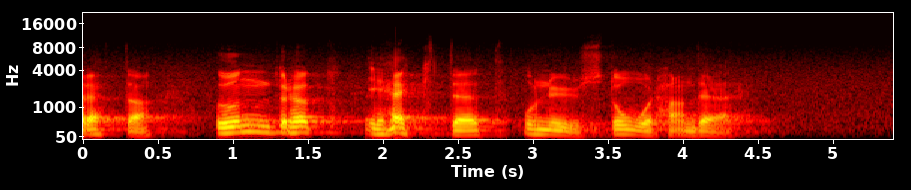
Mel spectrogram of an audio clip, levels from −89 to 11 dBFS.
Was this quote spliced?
yes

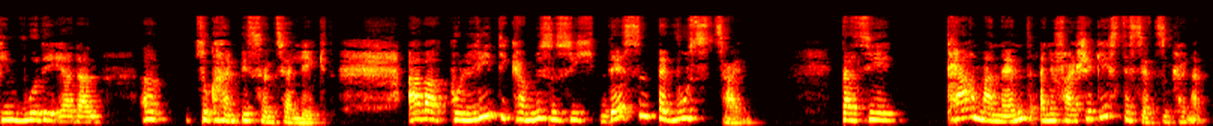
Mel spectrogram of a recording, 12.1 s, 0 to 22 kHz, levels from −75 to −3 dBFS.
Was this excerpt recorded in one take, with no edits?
yes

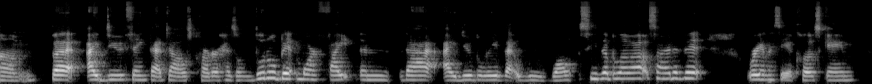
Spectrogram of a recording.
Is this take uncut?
yes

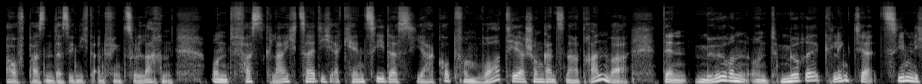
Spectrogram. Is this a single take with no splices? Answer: yes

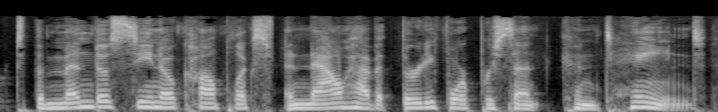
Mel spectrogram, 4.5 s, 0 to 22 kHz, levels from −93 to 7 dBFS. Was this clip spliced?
yes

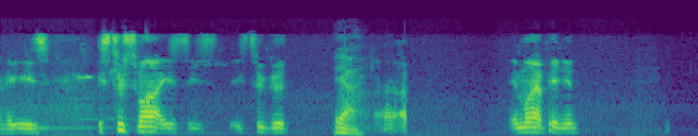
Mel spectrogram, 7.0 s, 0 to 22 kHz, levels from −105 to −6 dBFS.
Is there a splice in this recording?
no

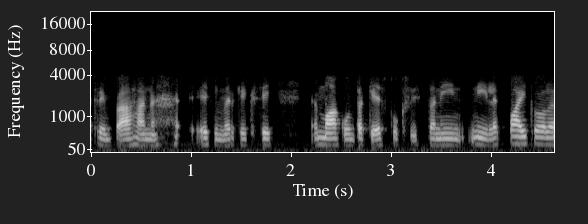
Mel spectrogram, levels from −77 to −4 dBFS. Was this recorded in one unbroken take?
yes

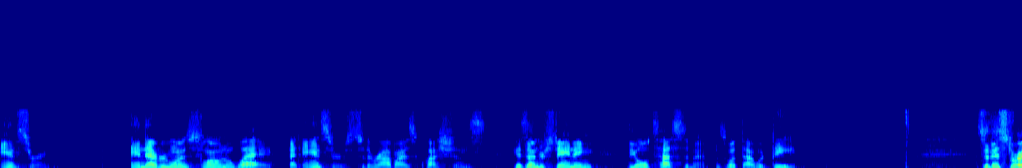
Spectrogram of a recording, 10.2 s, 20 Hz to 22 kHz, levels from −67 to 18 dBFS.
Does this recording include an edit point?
yes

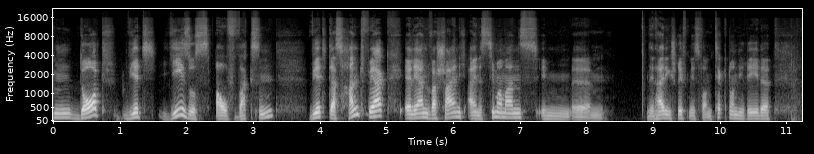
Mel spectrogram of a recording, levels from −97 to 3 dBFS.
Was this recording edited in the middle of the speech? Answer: no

